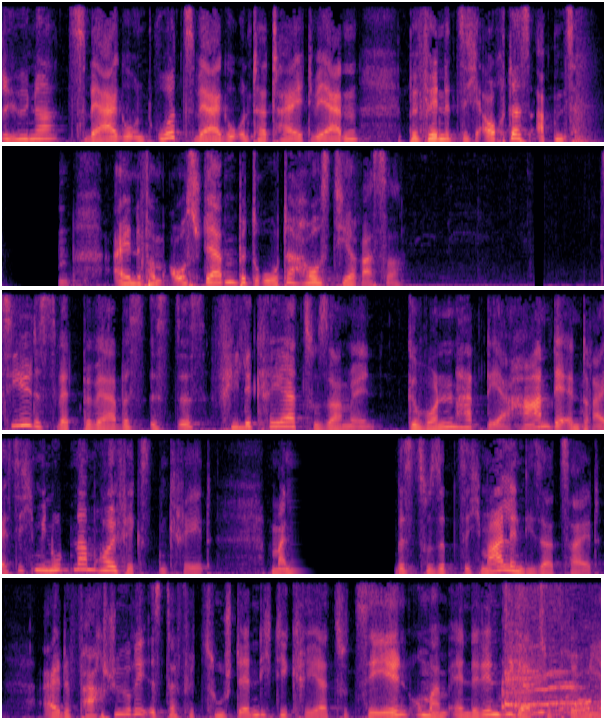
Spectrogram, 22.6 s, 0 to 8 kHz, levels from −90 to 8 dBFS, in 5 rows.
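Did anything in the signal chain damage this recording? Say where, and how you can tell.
Yes. At 4.30 to 4.96 s and 15.72 to 16.51 s, the sound smears into a fading buzz, then silence. This is likely a long network dropout, where the receiver concealed missing packets.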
